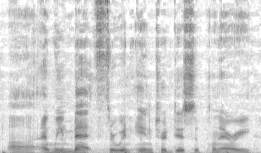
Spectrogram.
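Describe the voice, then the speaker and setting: A man hosting an interview outdoors in a garden, talking in a rambling, animated way. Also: mid-range voice, brisk, slight background noise, low-quality recording. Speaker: show host. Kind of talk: conversational interview.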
